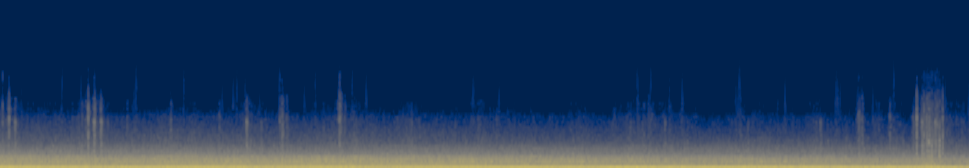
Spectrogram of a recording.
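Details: Rear wheel bearing heard while driving: a deep, steady growl under the road noise from the worn bearing, compared before and after replacement with a new one.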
